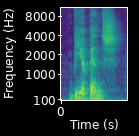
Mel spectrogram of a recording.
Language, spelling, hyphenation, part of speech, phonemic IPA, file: Dutch, bierpens, bier‧pens, noun, /ˈbir.pɛns/, Nl-bierpens.ogg
- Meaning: beer belly, potbelly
